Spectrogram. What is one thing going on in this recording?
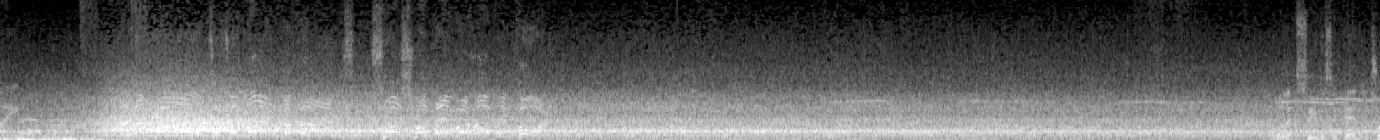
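A large crowd roars and cheers loudly in a big stadium.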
